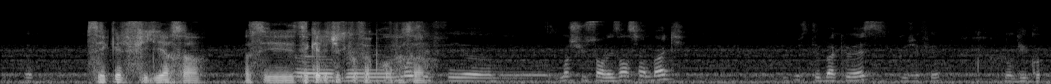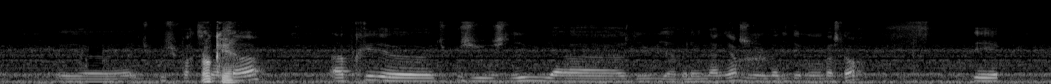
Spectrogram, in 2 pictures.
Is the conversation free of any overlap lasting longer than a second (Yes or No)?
No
